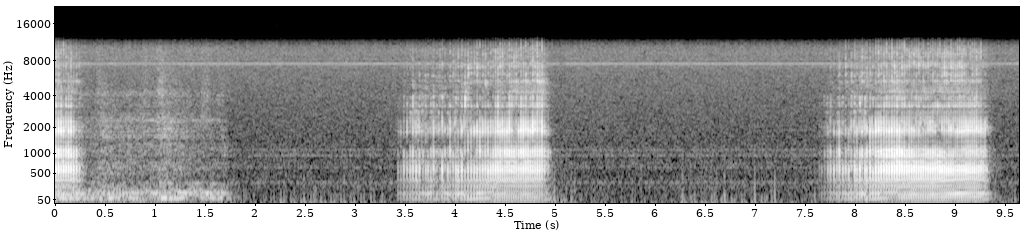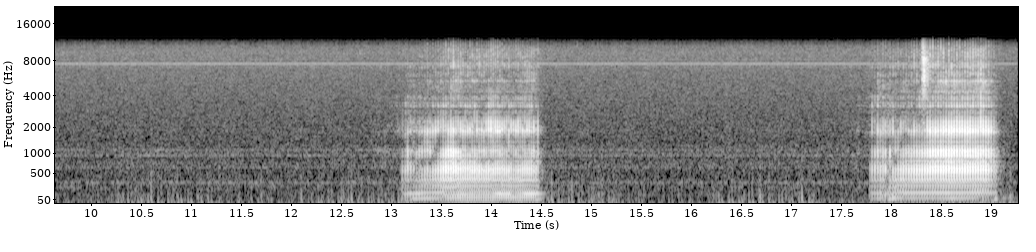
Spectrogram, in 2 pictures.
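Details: Nightly snoring heard every night: loud, rumbling, rattling snores about every four to five seconds, roughly 13 per minute, with quiet pauses between; snoring.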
